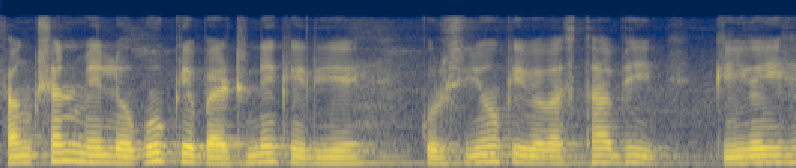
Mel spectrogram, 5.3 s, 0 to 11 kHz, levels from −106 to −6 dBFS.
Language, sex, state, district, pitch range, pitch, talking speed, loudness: Hindi, male, Uttar Pradesh, Lucknow, 120-140 Hz, 130 Hz, 160 wpm, -20 LUFS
